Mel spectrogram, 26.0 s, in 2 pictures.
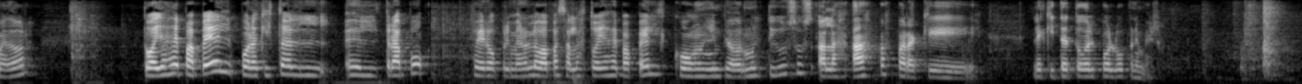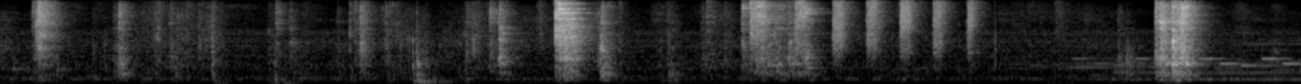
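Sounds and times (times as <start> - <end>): spray bottle spritzing: 20.6 - 22.9.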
